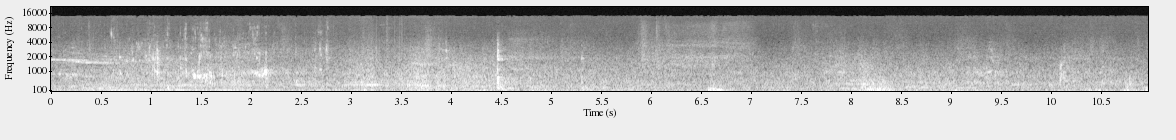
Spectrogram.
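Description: Water trickles and splashes steadily into a cup for several seconds as a speaker pours a cup of water for themselves, fairly quiet, with a few small clicks and clinks scattered through the pour and no one speaking.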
